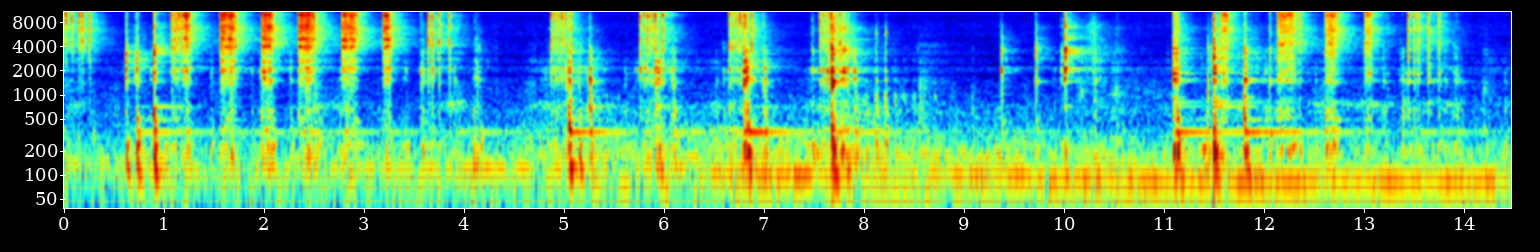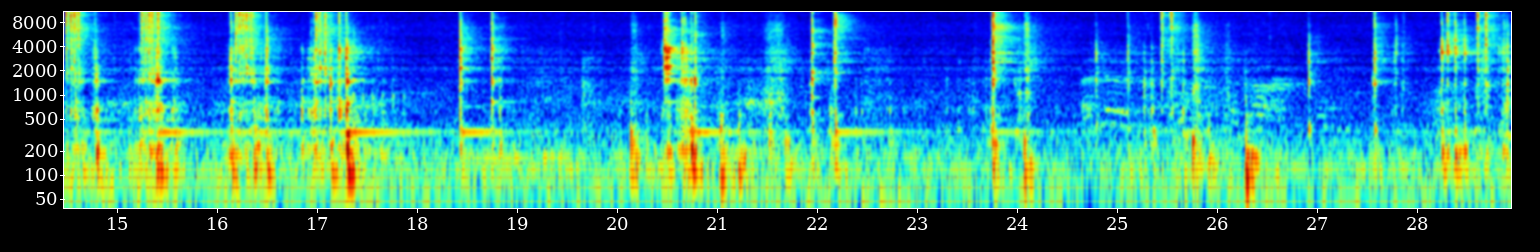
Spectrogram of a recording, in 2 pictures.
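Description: A socket wrench ratcheting in several quick runs of sharp clicks with pauses between them, as the case nuts of an Aerovee engine's case halves are run down and torqued.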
